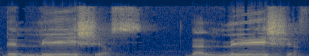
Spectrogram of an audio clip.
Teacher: you can see the li sound there is stressed. The syllable li is stressed.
